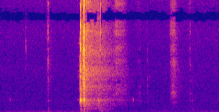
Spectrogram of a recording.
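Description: A paper hole punch snapping once through watercolor paper, a single sharp click about a second in.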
